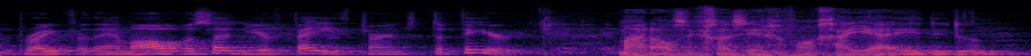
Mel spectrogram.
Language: Dutch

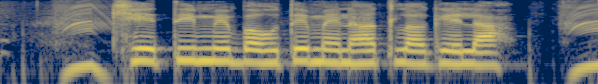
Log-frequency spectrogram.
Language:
Bhojpuri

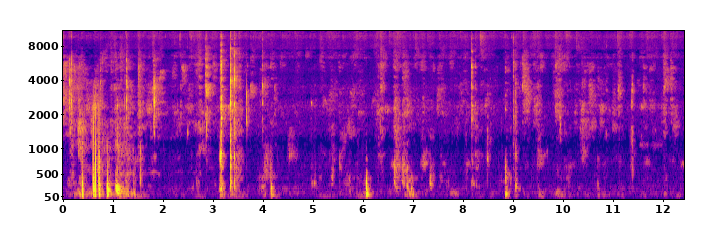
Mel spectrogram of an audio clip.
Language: Indonesian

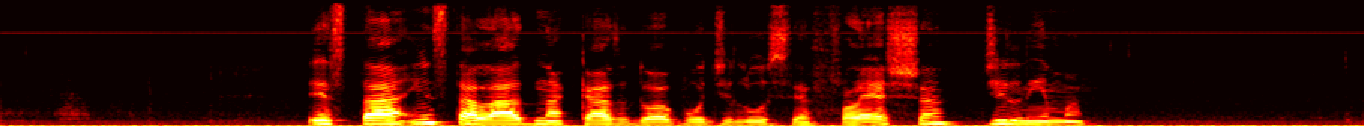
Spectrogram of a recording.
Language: Portuguese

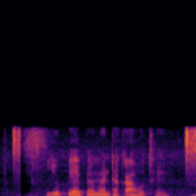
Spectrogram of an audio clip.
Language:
Chhattisgarhi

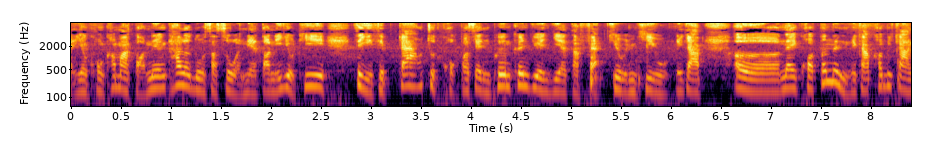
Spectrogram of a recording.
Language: Thai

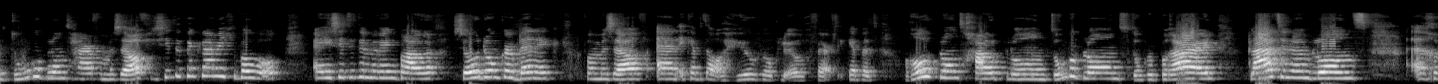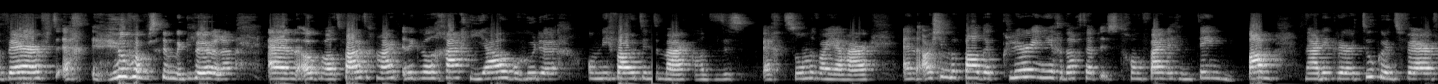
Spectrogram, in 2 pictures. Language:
Dutch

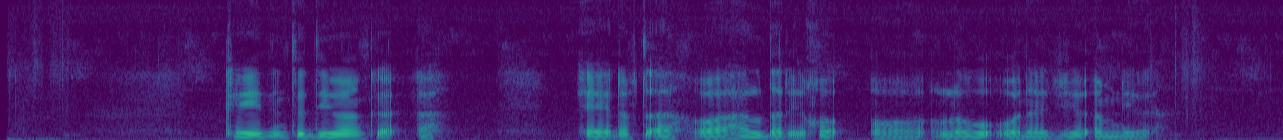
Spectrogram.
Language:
Somali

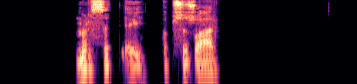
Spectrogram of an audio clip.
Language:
Kabardian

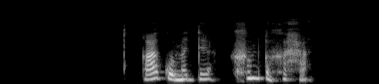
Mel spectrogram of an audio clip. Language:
Kabardian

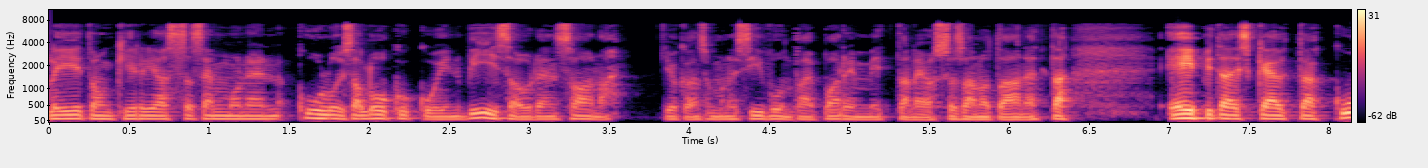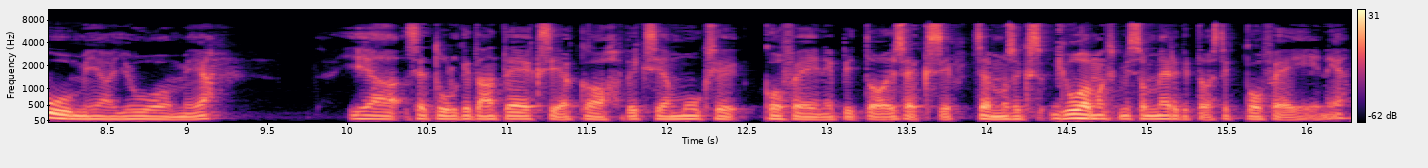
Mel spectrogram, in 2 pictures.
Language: Finnish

